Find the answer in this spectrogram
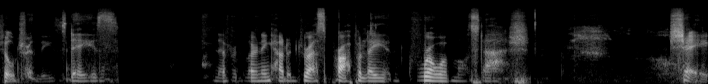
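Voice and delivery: muttering under breath. Narrating a scene, voicing the bartender's disapproving aside, muttering under his breath. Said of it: "kind of under his breath".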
